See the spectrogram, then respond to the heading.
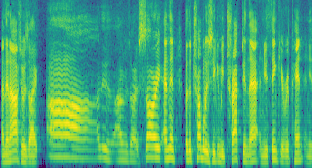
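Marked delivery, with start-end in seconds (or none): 0.9-3.2 drawn-out regretful groan into apology; mock remorse. Preacher imitating someone sorry afterwards, groaning remorse. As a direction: act out a sorry sinner's moan.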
